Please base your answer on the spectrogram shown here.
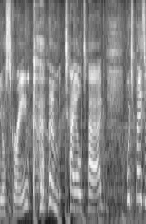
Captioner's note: coughs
